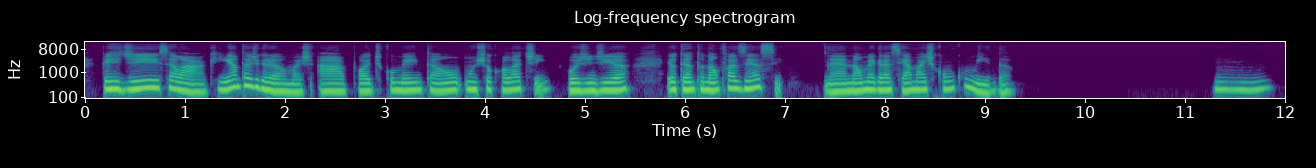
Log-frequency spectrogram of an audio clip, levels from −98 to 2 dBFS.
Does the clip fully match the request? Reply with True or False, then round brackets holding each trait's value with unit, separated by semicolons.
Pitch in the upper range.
True (200 Hz)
